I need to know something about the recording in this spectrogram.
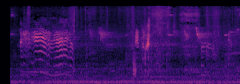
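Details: Cat in a funny pet compilation gives one drawn-out, wavering meow lasting about a second, followed by quieter clicks, knocks and faint voices over a steady low hum.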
